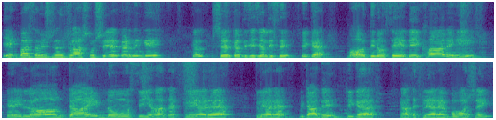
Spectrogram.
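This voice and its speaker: A man teaching everyday English sentences, repeating each phrase slowly and asking if the students follow. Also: high-pitched, fairly even intonation, roomy sound, distant mic. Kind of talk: spoken English lesson in Hindi.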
